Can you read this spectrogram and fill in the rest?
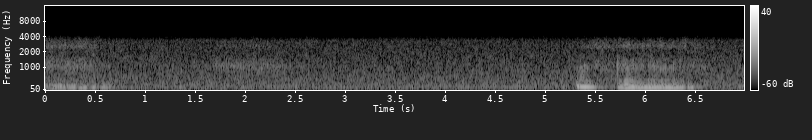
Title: Snoring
